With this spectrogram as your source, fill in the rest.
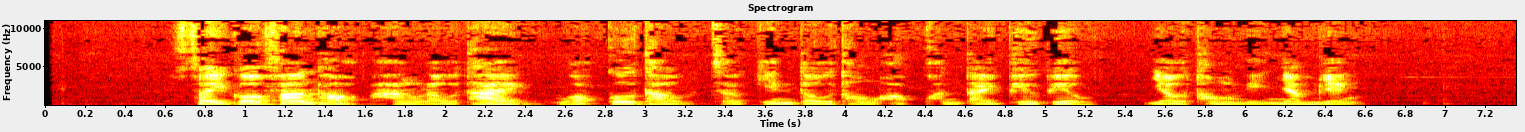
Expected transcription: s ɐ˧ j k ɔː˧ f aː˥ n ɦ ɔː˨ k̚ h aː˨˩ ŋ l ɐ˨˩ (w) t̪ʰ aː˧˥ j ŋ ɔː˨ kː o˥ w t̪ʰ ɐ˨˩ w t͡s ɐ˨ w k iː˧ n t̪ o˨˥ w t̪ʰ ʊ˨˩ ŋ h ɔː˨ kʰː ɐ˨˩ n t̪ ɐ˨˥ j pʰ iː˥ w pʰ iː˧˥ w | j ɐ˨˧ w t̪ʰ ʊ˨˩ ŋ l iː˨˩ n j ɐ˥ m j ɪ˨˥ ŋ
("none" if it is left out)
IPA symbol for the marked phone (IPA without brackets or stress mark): w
